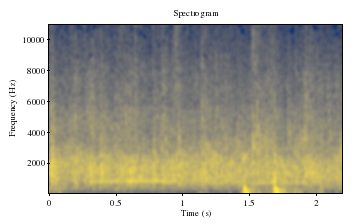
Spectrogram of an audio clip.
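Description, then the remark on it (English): An audience applauds in a steady, dense wash of clapping that holds at an even level throughout, with two brief low thumps standing out near the end, applauding the church youth who made coffee, handed out bulletins, spoke and led worship. “But um, first off, I want you to give a huge round of applause to the youth who made your coffee, who handed out bulletins, who did the little when you walked through, who spoke, who led worship.”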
